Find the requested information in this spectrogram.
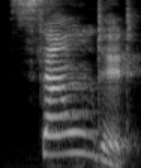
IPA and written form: ˈsaʊndɪd (sounded)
